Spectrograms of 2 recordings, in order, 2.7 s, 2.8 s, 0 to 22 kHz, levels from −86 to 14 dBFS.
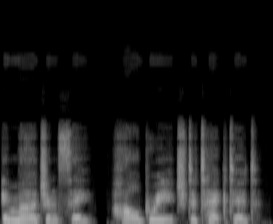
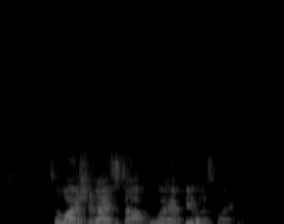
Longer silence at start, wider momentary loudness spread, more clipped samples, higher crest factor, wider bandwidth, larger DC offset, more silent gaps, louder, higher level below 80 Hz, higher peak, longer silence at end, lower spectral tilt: second, 0 s vs 0.5 s; second, 7 LU vs 12 LU; neither; about the same, 18 dB vs 20 dB; first, 16.5 kHz vs 7.2 kHz; neither; first, 1.00-1.05 s vs none; first, -25 LUFS vs -52 LUFS; about the same, under -90 dBFS vs under -90 dBFS; first, -8 dBFS vs -34 dBFS; second, 0.15 s vs 0.5 s; second, 0 dB/octave vs -3.5 dB/octave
